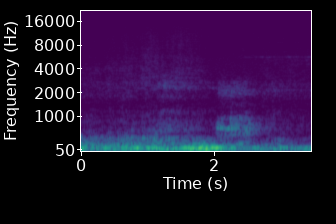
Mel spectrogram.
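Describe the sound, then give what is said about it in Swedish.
Deep, rumbling dinosaur exhibit sounds of dinosaurs moving, like a large creature stirring, a low growling drone that swells midway then eases off, with no talking. The exhibit shows a giant lizard that walks on two legs. “Ja, det är dinosaurier som låter.”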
